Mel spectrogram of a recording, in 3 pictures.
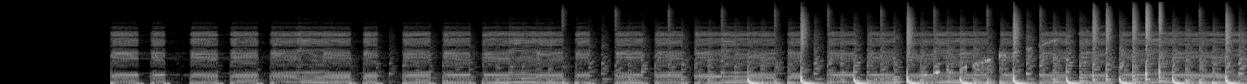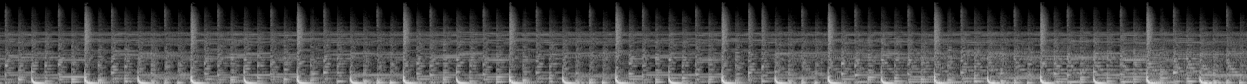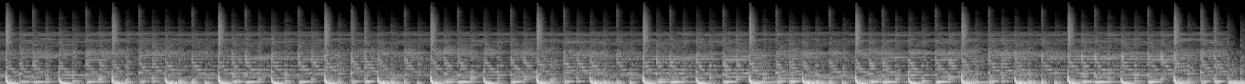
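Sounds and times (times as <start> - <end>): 
electroshock beats: 7.5 - 37.3.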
